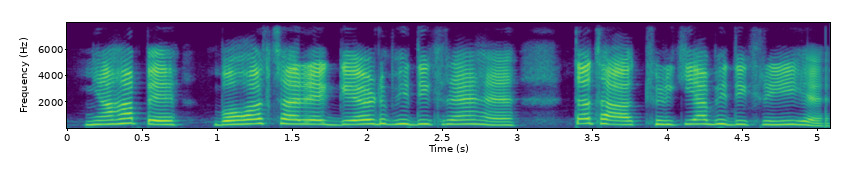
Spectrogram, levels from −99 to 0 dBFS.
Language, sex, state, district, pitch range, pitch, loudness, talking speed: Hindi, female, Jharkhand, Garhwa, 280-320 Hz, 305 Hz, -13 LUFS, 175 wpm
